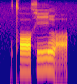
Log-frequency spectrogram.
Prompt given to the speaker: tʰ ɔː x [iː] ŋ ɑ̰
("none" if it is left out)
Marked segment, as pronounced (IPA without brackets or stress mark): iː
